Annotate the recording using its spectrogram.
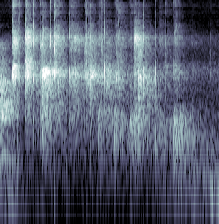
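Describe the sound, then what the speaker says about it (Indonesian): A classroom of third-grade pupils breaks into a short round of applause for a classmate, a dense patter of claps that fades over a few seconds, with a voice faintly underneath. "Beri tepuk tangan untuk Nabila."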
